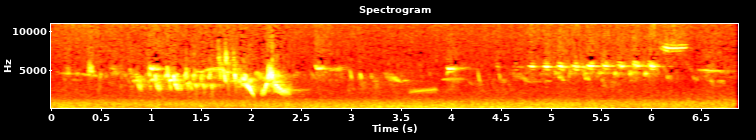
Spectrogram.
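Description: Songbirds singing and chirping, with a quick burst of chirps and falling notes about one to two seconds in, over a steady low rumble.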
